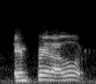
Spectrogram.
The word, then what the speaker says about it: Emperador: This is Fremont Brewing and Michelier Brewing got together to do Operador Suave. Operador? How, you can help me with this. How do I pronounce that word? – Operador? – Operador? – Emperador. – Emperador, thank you.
